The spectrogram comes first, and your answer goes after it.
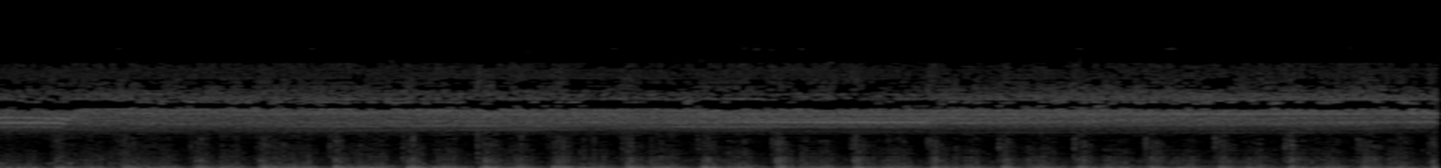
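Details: Female Oniyanma, Japanese giant dragonfly, laying eggs by striking into mud while a male waits nearby to mate; a low droning wing hum with rapid, fairly even tapping pulses, under a steady high insect chorus.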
